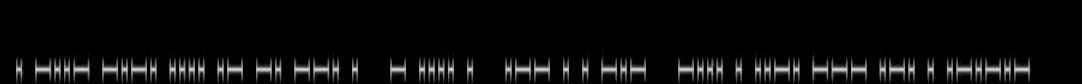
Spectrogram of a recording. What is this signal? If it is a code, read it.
Morse code, heard as a keyed tone, about 25 wpm, 700 Hz. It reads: EXCHANGE THE WEEK BEFORE.
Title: Sentences from Top 1000 Words - Review Part 6 - 25wpm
